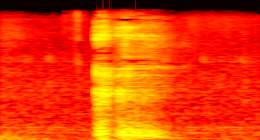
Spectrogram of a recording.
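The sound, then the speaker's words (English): A single abrupt hiccup, fairly loud, with a sharp catch followed by a brief voiced, throaty tail, set against quiet background with no talking. “Excuse me, I got the hiccups.”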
